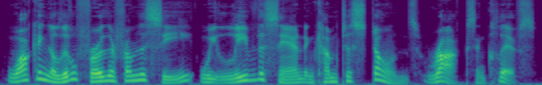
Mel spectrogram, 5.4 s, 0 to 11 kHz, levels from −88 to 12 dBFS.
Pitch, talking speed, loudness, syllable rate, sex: 150 Hz, 200 wpm, -19 LUFS, 4.4 syllables/s, male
